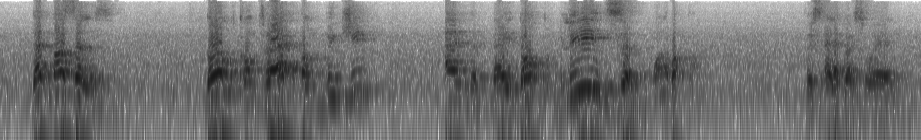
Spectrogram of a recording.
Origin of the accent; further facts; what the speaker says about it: Egypt; إحنا كمصريين قيمنا الجراح بعدد الغرز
